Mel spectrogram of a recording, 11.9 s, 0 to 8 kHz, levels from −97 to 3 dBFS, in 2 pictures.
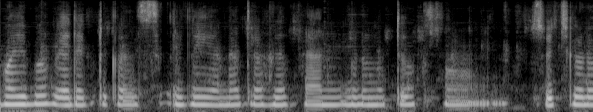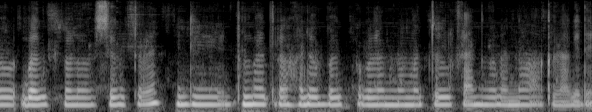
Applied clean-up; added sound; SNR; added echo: neural separator model SepFormer DNS4.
